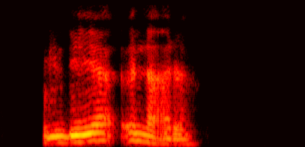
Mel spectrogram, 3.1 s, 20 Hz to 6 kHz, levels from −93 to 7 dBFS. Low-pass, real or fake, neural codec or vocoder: 5.4 kHz; fake; codec, 16 kHz, 2 kbps, FreqCodec, smaller model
